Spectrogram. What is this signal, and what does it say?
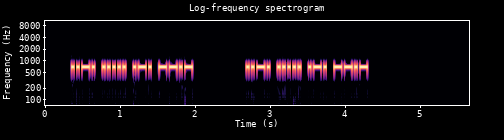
Morse code, heard as a keyed tone, about 36 wpm, 700 Hz. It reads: F5RQ F5RQ
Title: DXCC-100 Call Signs - 4 Characters - Repeated 2x - 35wpm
